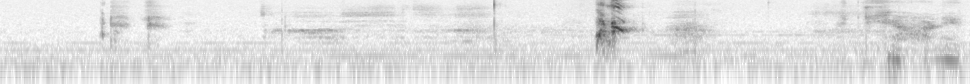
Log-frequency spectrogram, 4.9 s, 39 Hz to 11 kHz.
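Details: Newborn 8 days old with a few brief, sharp, irregular hiccup bursts over quiet room noise; newborn hiccups.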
